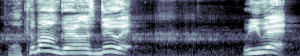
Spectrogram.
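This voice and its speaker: An extremely high-pitched, sharp-toned man talks fast with lively intonation, hosting a gaming video with playful, theatrical let's play commentary in which he exclaims and reads game text aloud. His close desk microphone catches a little hiss or hum, plus faint game music.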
